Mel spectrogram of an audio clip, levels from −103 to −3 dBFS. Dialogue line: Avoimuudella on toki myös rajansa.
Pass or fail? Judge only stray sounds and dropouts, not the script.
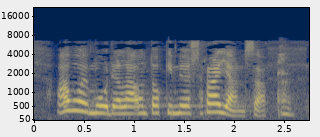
fail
